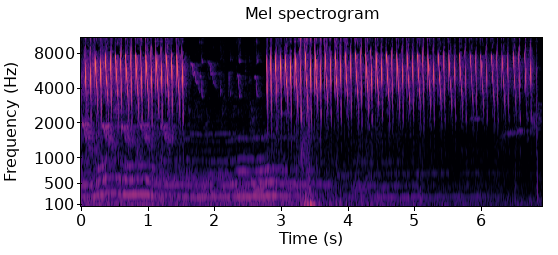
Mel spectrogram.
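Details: Ciblek gunung, the hill prinia, singing steadily: high, bright notes hammered out about three per second in a burst of over a second, then a brief pause and a longer four-second run. A faint low thump falls between them.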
